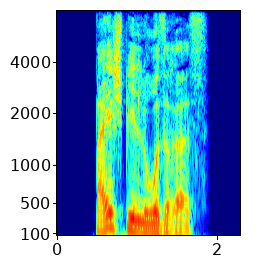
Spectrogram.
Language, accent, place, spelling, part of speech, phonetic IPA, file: German, Germany, Berlin, beispielloseres, adjective, [ˈbaɪ̯ʃpiːlloːzəʁəs], De-beispielloseres.ogg
- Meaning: strong/mixed nominative/accusative neuter singular comparative degree of beispiellos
